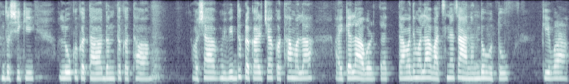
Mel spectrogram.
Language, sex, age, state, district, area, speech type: Marathi, female, 18-30, Maharashtra, Akola, urban, spontaneous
